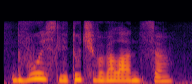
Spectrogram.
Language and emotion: Russian, angry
